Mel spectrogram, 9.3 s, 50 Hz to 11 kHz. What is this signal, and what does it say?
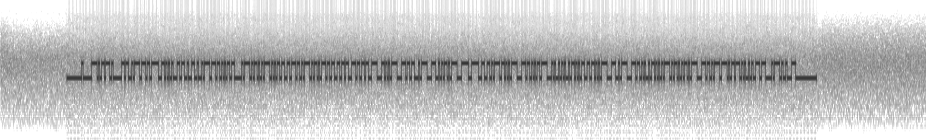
RTTY (75 baud, 850 Hz shift), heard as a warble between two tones, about 2250 Hz centre. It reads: LE TRUPPE SVEDESI ED IL LORO CONDOTTIERO SOFFRIRONO FREDDO E FAME.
